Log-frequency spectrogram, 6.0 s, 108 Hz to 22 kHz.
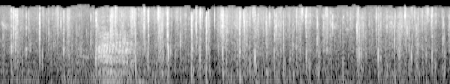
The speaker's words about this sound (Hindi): घोड़ों का दीवाना हूं मैं। ये घोड़ा देख रहे हो, 1.5 मिलियन का है। ये वो उधर जो देख रहे हो ना, वो 2.5 मिलियन का है।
